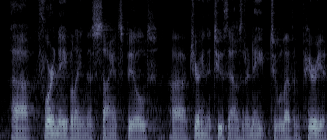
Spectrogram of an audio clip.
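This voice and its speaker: Moderate-paced speech from a man at a medium pitch, audible room echo around it. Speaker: environmental scientist. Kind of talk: conference presentation.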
